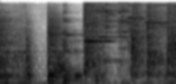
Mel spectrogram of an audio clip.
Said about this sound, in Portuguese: E eu quebrei um copo agora.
